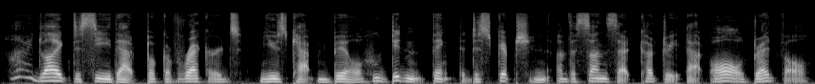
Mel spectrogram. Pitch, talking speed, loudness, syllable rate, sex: 135 Hz, 170 wpm, -20 LUFS, 4.0 syllables/s, female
